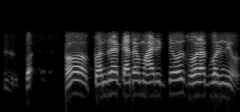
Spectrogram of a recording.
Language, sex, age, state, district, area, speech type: Kannada, male, 60+, Karnataka, Bidar, rural, conversation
